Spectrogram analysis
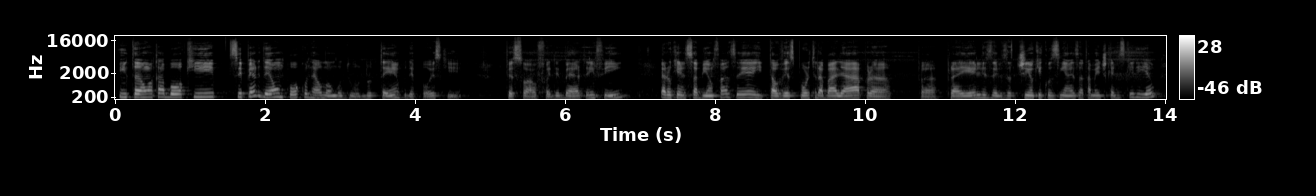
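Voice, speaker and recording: In a laid-back interview, a female guest chef with a southern Brazilian Portuguese accent tells her stories chattily, voicing the dialogue as she goes. Her voice is low-pitched and mellow, and her pace is moderate.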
